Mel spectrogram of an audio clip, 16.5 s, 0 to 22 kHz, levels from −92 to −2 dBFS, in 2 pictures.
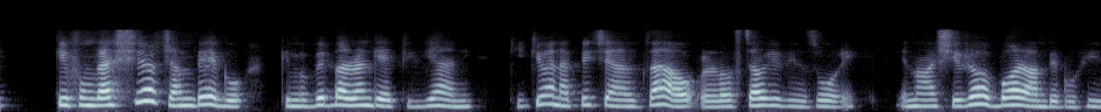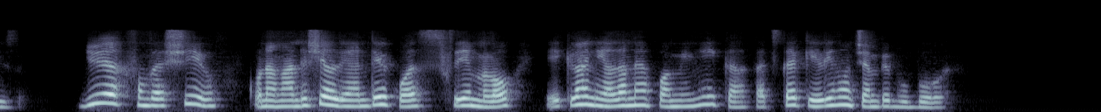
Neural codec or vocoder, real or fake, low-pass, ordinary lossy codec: codec, 16 kHz, about 1 kbps, DyCAST, with the encoder's durations; fake; 7.2 kHz; MP3, 64 kbps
